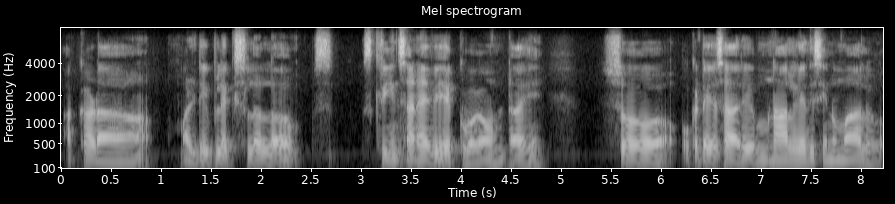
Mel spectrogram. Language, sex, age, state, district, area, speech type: Telugu, male, 18-30, Telangana, Ranga Reddy, rural, spontaneous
